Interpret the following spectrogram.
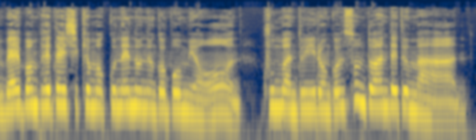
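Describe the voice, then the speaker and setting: A woman voicing a rude, entitled middle-aged female neighbor who talks in a shrill, indignant way. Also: smooth, dry recording, clean studio sound, close to an everyday voice. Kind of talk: storybook dialogue.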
